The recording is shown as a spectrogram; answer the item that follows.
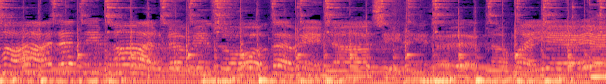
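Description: Hindu devotional song to the goddess Lakshmi: a wavering, ornamented melodic line sung over a steady drone and regular percussion.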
